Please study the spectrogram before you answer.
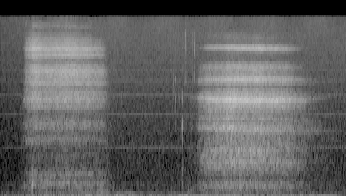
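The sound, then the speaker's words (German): A slow, deep breath in, soft and airy, is followed after a short pause by a longer, fuller breath out. It is quiet, with no talk. “Einen tiefen Atemzug.”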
